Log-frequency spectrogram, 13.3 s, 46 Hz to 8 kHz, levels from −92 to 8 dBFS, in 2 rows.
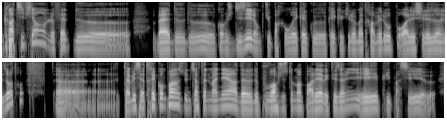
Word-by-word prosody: gratifiant. 160 +7 +3
Le 115 - -6
fait 120 - -3
de, 110 - -6 0.7
heu, - - -11 0.4
bah, 100 0 +7
de 105 +1 -7
de, 105 - -10 0.3
heu, 100 - -10
comme 105 0 -6
je 95 - -5
disais 115 +9 +4
donc 105 -6 -5
tu - - -8
parcourais 105 +2 -5
quelques, 100 0 -4
heu, 95 -1 -6
quelques 105 - -7
kilomètres 105 0 -4
à - - 0
vélo 105 +4 -3
pour 115 - -2
aller 105 +2 +1
chez 95 - +1
les 100 +2 -1
uns, 110 -1 0
les 105 - -3
autres. - - -1 0.5
Heu, - - -1 0.6
tu - - +3
avais 125 - +4
cette 120 -2 +3
récompense 150 +2 +3
d'une 125 -2 -10
certaine 125 -1 0
manière 130 +2 +4
de 110 -1 +2
de 110 - -4
pouvoir 120 +4 +3
justement 120 +1 -2
parler 115 0 +3
avec 115 - +4
tes 110 +1 -3
amis 125 +5 -2
et 110 0 +3
puis 105 0 -12
passer, 105 +2 -1
heu, 95 - -7
110 Hz, 215 wpm, -25 LUFS, 105-125 Hz, 0.7 s, bah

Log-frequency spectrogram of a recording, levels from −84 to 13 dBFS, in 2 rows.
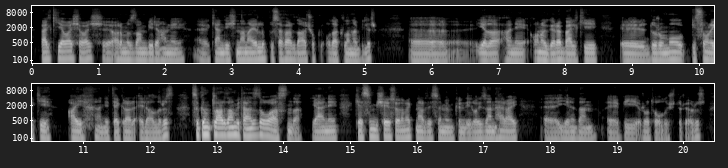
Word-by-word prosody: belki 110 +2 +1
yavaş 115 0 +3
yavaş, 115 +3 -1
ııı, - - -3
aramızdan 105 -1 -1
biri, 100 +1 0
hani, 95 0 -4 0.2
eee, 95 -2 -10
kendi 100 -1 -1
işinden 105 +1 -1
ayrılıp 110 +2 +1
bu - - -6
sefer 100 0 0
daha 100 0 +1
çok - - -11
odaklanabilir. 95 +1 -2 0.5
Iıı, 95 -1 -1 0.4
ya 100 -2 +3
da, 95 0 +2
hani, 100 -2 -2
ona 105 -2 +2
göre 100 +2 +4
belki, 95 +2 +1 0.3
eee, 95 -1 +1
durumu 100 +1 +2
bir - - -4
sonraki 100 -2 +1 0.3
ay, 95 -3 +2 0.2
hani, 90 -3 -3
tekrar 90 0 0
ele 95 -1 -2
alırız. 90 +11 -2 0.2
Sıkıntılardan 140 0 +7
1 - - +5
tanesi 130 0 +4
de 145 - +5
o 125 -2 +6
aslında, 95 -3 0
yani, 95 +1 0 0.2
kesin 110 +3 +3
bir 110 - -1
şey 110 +1 +5
söylemek 110 0 0
neredeyse 95 0 -2
mümkün 90 -1 -2
değil. 90 +1 -4
O 90 - 0
yüzden 95 0 0
her 100 +2 -2
ay, 100 +1 0 0.4
eee, 90 0 -5
yeniden, 90 +1 -5 0.2
eee, 85 0 -5
bir 85 +1 -6
rota 95 -1 -4
oluşturuyoruz, 115 +1 -7
100 Hz, 165 wpm, -23 LUFS, 95-105 Hz, 0.5 s, Sıkıntılardan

